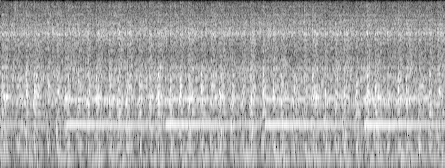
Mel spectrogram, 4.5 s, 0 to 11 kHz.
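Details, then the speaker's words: 2008 Kia Sportage, 200,000 miles, no start, suspected fuel pump; uneven lopsided fast cranking galloping about three beats a second with no catch, no cam signals; technician suspects broken timing belt. "Just sounds funny, doesn't it? It's like I'm riding a horse or something. Galloping."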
